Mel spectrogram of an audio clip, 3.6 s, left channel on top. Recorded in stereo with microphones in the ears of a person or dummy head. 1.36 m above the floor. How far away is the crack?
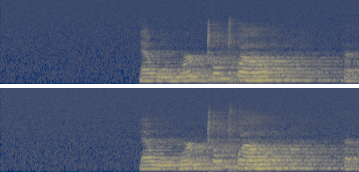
I don't hear a crack.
